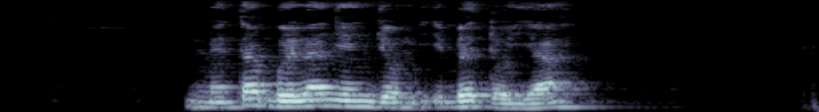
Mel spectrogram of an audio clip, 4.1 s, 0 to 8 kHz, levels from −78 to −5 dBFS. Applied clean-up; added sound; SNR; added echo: none; none; none; reverberation time 0.3 s.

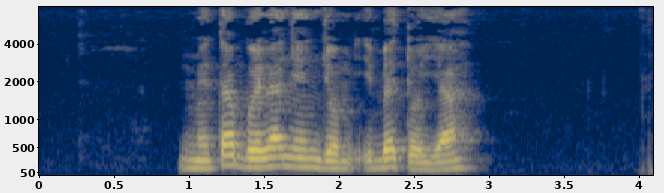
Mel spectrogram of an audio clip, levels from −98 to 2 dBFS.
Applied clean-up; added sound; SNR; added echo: none; none; none; none.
